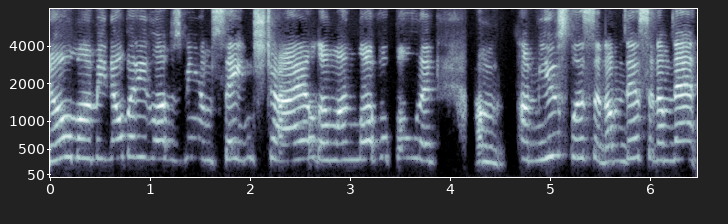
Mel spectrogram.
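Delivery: high, rambling run-on, going on and on. Retelling pleading with her mother in a dream: imitating own rambling. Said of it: "And I'm rambling on".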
